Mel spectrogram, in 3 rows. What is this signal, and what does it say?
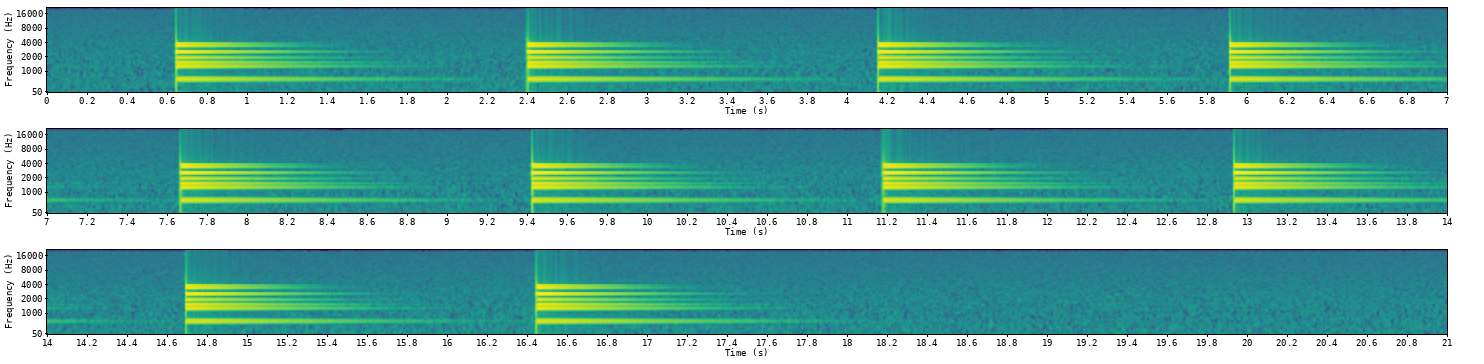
Clock strike, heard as a bell. 10. Ten o'clock.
